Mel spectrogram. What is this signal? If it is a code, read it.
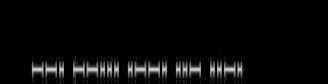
Morse code, heard as a keyed tone, about 34 wpm, 700 Hz. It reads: G7PUF
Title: DXCC-100 Call Signs - 5 Characters - 35wpm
